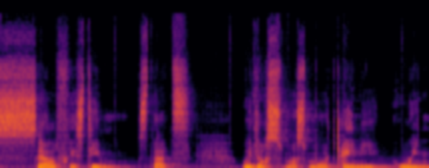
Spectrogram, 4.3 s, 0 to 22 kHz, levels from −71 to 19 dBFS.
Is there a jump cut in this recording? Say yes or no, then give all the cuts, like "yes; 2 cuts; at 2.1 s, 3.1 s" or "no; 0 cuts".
no; 0 cuts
